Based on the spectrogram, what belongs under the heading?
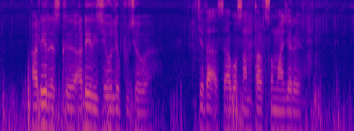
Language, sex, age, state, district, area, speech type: Santali, male, 30-45, Jharkhand, Seraikela Kharsawan, rural, spontaneous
